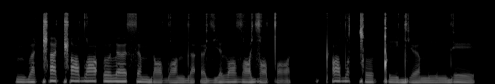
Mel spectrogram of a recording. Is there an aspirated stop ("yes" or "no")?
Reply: no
